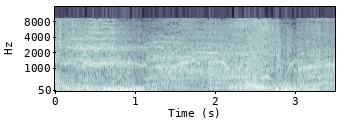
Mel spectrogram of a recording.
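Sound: car tires skidding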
